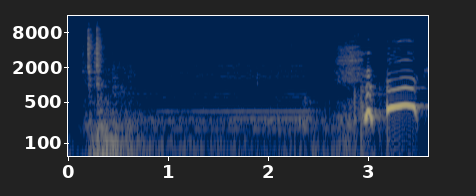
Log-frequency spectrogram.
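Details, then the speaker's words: 1973 Chevrolet truck with a 6.0L LS swap: a click at key-on, then a faint two-second hum as the fuel pump primes normally, after the pump wiring was made permanent to the factory harness; the engine did not start afterwards. "Did y'all hear it cycle the fuel pump and hopefully start it?"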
